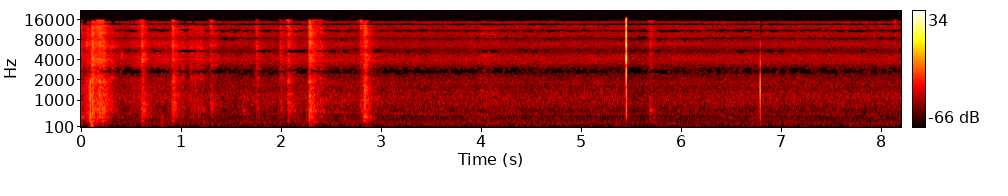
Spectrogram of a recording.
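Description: Quiet room tone with a few faint clicks and taps in the first few seconds, then two single sharp clicks about five and a half and seven seconds in.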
